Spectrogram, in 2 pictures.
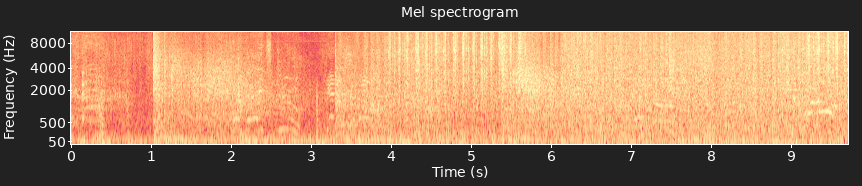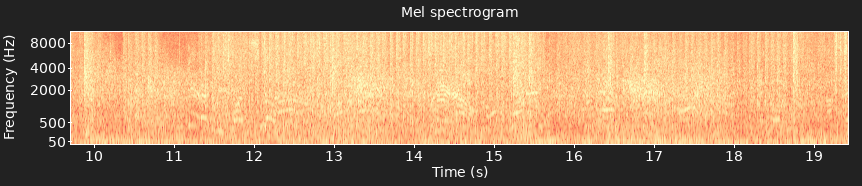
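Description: Gunfire rattles and booms.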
